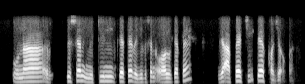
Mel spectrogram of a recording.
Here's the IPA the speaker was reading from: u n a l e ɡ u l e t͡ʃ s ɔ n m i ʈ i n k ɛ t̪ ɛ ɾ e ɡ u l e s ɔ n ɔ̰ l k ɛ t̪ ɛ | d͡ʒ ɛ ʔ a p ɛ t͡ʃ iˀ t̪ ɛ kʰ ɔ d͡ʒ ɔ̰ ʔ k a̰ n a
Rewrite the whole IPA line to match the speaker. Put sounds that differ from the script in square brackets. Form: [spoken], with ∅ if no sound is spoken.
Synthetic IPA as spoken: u n a [ɾ] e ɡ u l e [∅] s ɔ n m i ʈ i n k ɛ t̪ ɛ ɾ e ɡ u l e s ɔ n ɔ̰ l k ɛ t̪ ɛ | d͡ʒ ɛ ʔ a p ɛ t͡ʃ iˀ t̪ ɛ kʰ ɔ d͡ʒ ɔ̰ ʔ k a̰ n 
